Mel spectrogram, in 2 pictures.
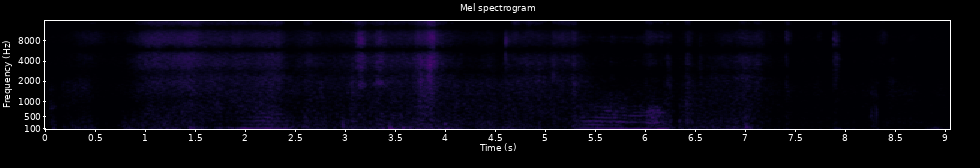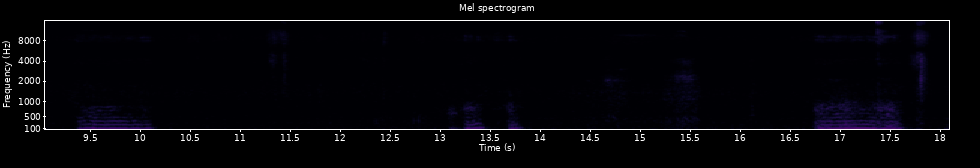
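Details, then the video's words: Sleeping Shih Tzu snoring: low, rumbling harmonic snores come in separate bursts roughly every three to four seconds, with quieter breathing noise and a faint steady hiss between them. "코골이 하는 시츄"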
